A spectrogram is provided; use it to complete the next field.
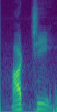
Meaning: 1. rule, reign, administration, governance, government 2. lordship, proprietorship, ownership 3. dominion, power, sovereignty 4. use usage, esp. classical usage 5. ruling house of a planet
- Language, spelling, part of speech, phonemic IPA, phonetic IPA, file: Tamil, ஆட்சி, noun, /ɑːʈtʃiː/, [äːʈsiː], Ta-ஆட்சி.ogg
